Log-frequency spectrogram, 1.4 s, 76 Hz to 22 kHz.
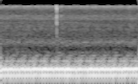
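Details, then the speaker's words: Nissan SR20DE just reassembled, warming toward operating temp: short steady idle, even low hum with no knocks or misses, one brief tick; throttle responsive; normal idle. "It runs good. It's throttle responsive. It sounds like it's idling nice."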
